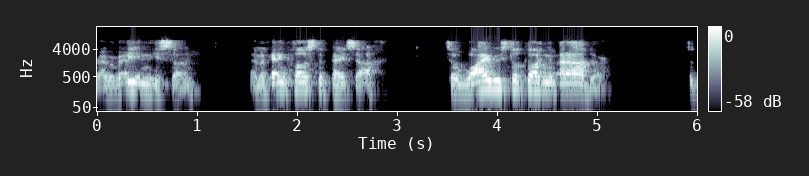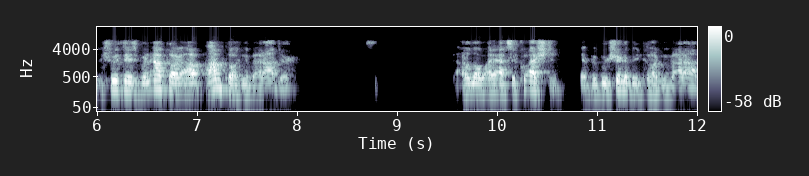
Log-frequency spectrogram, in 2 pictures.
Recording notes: Recorded ZOOM conference.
